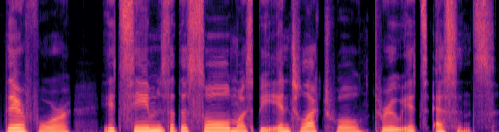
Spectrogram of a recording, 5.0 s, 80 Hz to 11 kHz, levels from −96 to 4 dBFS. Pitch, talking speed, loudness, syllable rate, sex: 205 Hz, 145 wpm, -19 LUFS, 4.6 syllables/s, female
